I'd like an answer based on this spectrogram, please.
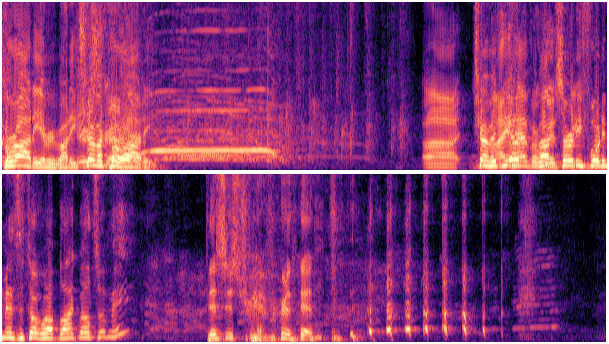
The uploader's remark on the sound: ALL THE WAY LIVE from the jokers cruise!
